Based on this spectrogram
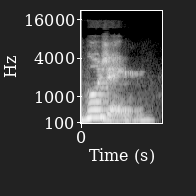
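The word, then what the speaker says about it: guzheng: We are going to begin with the live musical performance on Gu Zheng. Did I pronounce it correctly?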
